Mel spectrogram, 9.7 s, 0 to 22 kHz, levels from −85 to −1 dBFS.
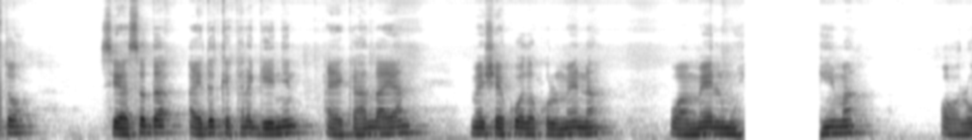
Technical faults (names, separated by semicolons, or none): playback stall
